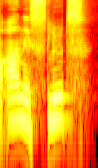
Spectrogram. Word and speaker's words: Arne Slot: Now, Arne Slot, apparently that's how you pronounce his name, looks likely like he's going to be the next manager.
